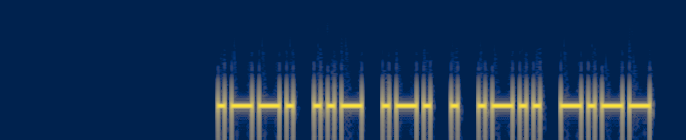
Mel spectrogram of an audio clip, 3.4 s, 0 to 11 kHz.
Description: Morse code, heard as a keyed tone, about 34 wpm, 700 Hz. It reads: PURELY
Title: LY Suffix - Top 100 Words with Base Words 35wpm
